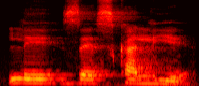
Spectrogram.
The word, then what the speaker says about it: les escaliers: are le escalier but now if the noun starts with a vowel we join the last s on the article so that they form the sound is so and then the word becomes les escalier les escaliers we are saying correct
